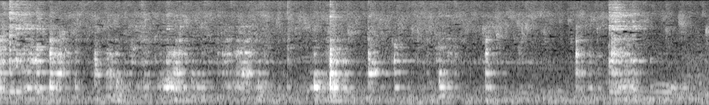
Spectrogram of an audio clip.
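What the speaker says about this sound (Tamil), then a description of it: "எண்ணெய் காய்ஞ்சிருச்சுப்பா, இதை போட்டுக்கலாமா? போட்டுட்டு வதக்கிக்கலாம்." Cashews sautéing in hot oil crackle and sizzle faintly while a utensil scrapes and taps the pan in an irregular rhythm, with no voices.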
